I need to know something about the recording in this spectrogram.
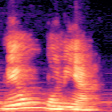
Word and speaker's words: pneumonia: tulisan kayak gini ya PN itu pin-nya nggak usah dibaca jadi langsung Newmont ia bukan pneumonia sama kayak hai eh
